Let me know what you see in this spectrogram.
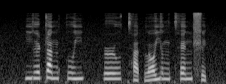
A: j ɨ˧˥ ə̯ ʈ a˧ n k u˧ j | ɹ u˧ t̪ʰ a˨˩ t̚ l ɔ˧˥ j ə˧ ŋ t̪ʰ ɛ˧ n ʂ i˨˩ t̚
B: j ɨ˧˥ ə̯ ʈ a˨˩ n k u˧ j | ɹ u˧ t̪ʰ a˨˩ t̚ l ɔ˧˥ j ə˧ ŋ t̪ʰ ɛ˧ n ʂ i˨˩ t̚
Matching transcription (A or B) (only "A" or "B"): A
